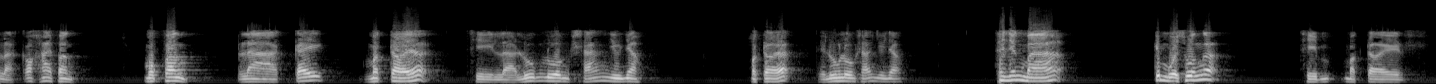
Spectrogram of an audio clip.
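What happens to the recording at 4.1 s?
At 4.1 s the audio carries clock slip clicks, a fast run of tiny ticks about every 0.05 s that merges into a soft rattle from 0.11 s to 14.32 s. Likely cause: two unsynchronised clocks, around 400 ppm apart, each slip dropping or repeating one sample.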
